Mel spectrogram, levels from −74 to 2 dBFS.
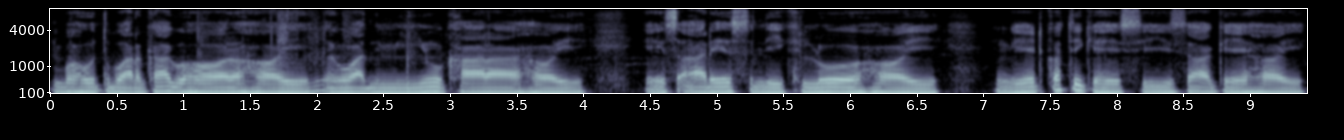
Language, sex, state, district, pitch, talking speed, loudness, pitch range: Maithili, male, Bihar, Vaishali, 110 Hz, 115 wpm, -22 LUFS, 105-115 Hz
